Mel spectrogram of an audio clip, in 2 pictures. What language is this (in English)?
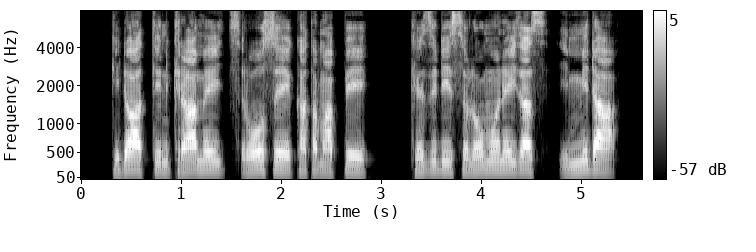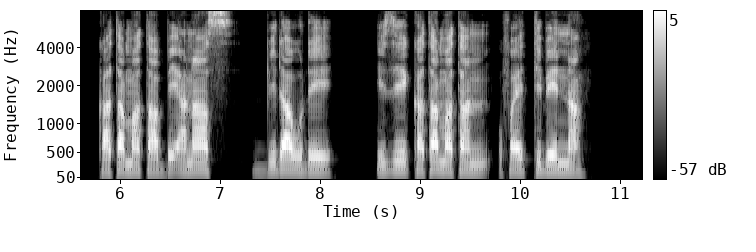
Gamo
